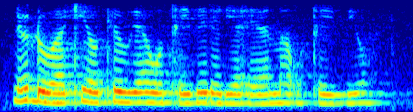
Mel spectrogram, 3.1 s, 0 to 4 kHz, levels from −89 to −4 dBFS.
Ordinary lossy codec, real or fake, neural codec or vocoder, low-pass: MP3, 24 kbps; real; none; 3.6 kHz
